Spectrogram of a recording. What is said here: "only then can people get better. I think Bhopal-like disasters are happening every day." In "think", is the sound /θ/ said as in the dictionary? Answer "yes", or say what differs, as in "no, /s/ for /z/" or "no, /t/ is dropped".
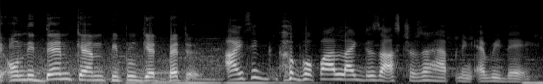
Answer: no, /t/ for /θ/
